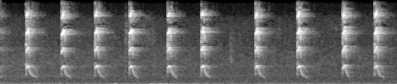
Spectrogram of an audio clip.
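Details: A young squirrel living in a backyard walnut tree gives rapid, high squeaks that each sweep sharply downward, like little laser zaps.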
